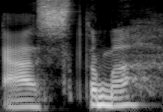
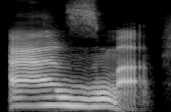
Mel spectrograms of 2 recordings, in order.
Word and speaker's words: asthma: has very interesting spelling there's a th in the middle but we don't say Asma we say asthma so kind of ignore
